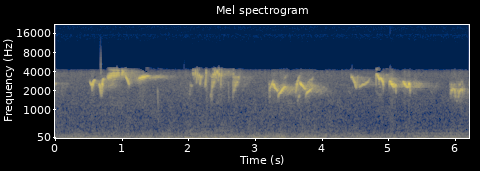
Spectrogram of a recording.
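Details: Brown thrasher morning song along Ohio's Little Miami River, with groups of slurred, warbled whistles separated by short pauses over a quiet low rumble.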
